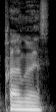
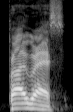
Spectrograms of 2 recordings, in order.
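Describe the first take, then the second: First: The word is said flatly and wearily. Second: The word is said brightly and eagerly. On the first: The kids are tired of hearing the saying. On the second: The kids answer willingly.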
